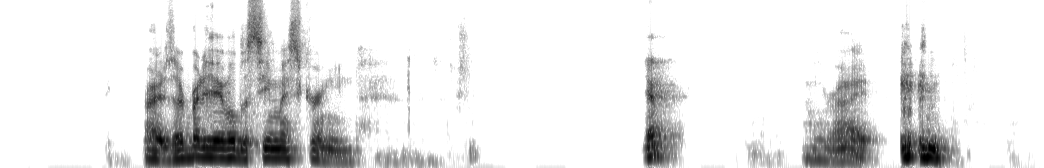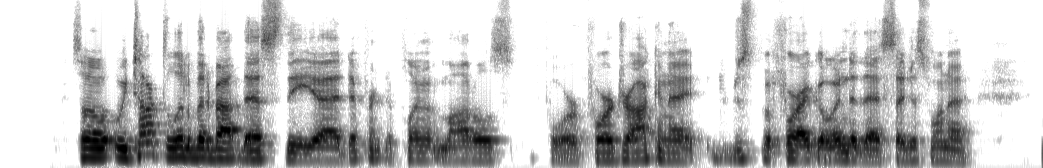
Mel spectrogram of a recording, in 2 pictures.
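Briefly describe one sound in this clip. A man speaks calmly through a microphone in an online call.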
